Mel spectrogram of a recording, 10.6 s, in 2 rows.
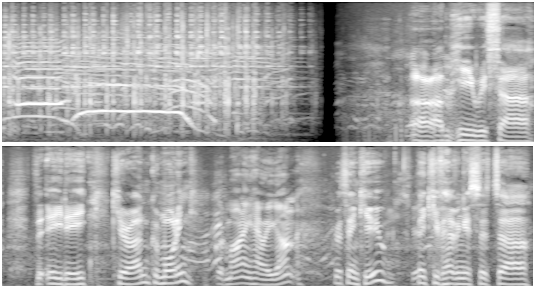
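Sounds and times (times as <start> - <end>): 
lively crowd cheering and shouting: 0.0 - 3.0
speech: 4.1 - 10.6.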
